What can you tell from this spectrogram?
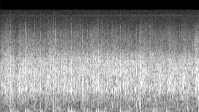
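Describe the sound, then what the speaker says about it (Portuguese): Crowd applause for the town of Cuntis in Galicia, a steady dense patter of many hands clapping together without a break, with no voices standing out above it. "Un aplauso para Cuntis."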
